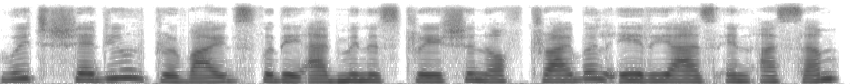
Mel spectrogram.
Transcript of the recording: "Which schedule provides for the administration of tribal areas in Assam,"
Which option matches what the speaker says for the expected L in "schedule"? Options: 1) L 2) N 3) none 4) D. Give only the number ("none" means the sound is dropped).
2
